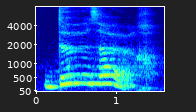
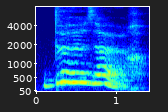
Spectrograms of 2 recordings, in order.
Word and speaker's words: deux heures: W wymowie obie te frazy różni tylko jeden dźwięk. Godzina druga, deux heures, deux heures. A dwunasta, douze heures, douze heures. Deux heures, douze heures.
